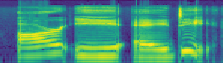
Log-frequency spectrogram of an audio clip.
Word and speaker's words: read: For example, I love to read books every morning. But in the past tense, we pronounce it exactly like the color red.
